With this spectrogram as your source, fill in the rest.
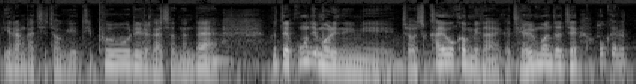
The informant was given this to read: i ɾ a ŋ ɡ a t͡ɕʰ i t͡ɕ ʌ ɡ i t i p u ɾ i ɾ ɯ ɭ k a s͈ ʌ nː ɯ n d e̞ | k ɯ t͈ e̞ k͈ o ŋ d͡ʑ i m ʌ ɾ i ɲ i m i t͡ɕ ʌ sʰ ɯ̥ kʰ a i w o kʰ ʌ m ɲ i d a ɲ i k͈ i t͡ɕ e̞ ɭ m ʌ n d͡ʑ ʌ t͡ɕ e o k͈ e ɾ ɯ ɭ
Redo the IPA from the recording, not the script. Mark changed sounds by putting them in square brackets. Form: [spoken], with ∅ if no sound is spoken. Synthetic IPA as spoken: i ɾ a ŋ ɡ a t͡ɕʰ i t͡ɕ ʌ ɡ i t i [pʰ] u ɾ i ɾ ɯ ɭ k a s͈ ʌ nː ɯ n d e̞ | k ɯ t͈ e̞ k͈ o ŋ d͡ʑ i m ʌ ɾ i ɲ i m i t͡ɕ ʌ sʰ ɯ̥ kʰ a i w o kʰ ʌ m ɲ i d a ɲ i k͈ [a] t͡ɕ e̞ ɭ m ʌ n d͡ʑ ʌ t͡ɕ e o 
